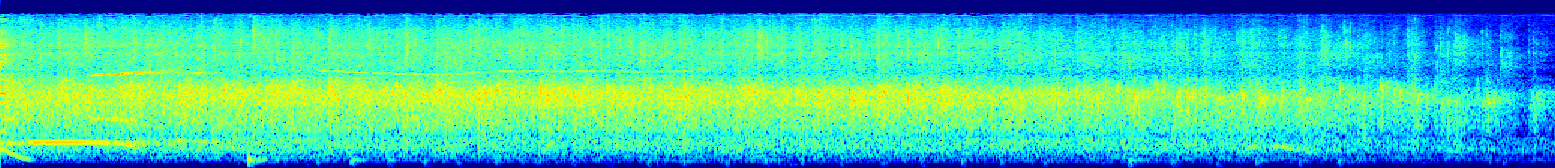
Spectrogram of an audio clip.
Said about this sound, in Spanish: Pues vamos a dar un aplauso al Señor, fuerte pero fuerte, ¿vale?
